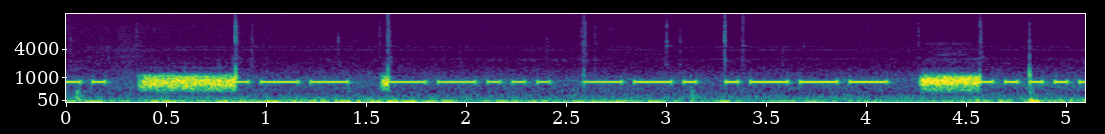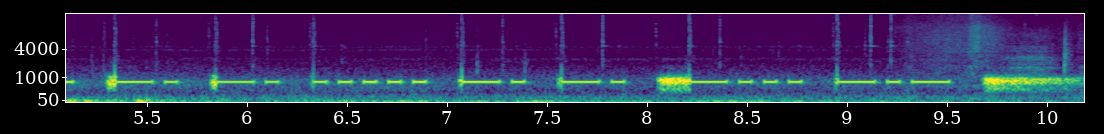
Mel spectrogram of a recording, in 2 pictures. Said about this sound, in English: Continuous wave propagation is Morse code. We call it CW.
